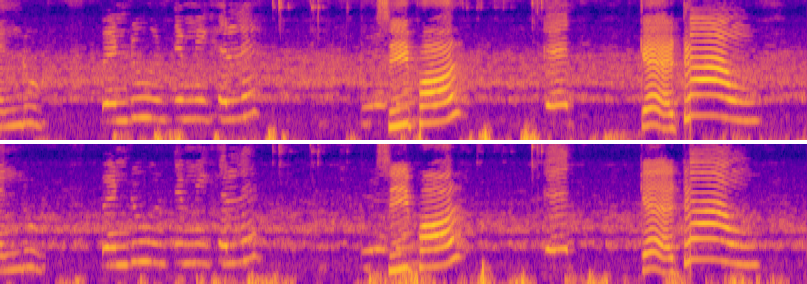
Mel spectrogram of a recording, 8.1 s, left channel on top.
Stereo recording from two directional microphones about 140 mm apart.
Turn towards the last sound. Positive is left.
turn(degrees=-20)  # may be behind; listen again after turning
